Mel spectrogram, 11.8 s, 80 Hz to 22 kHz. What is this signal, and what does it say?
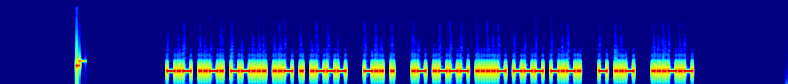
Morse code, heard as a keyed tone, about 30 wpm, 700 Hz. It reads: KF7UEJ DE AJ4OC TU <SK>
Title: Practice QSO - Exchange 4 - Ending - 30wpm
